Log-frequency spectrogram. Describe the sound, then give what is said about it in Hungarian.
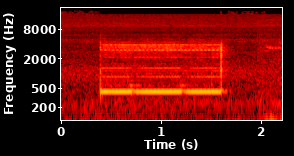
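A phone call being dialed gives a single steady electronic tone lasting just over a second, clear and fairly loud over low background hiss. No voices are heard. “Szívesen felhívom, már hívom is”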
